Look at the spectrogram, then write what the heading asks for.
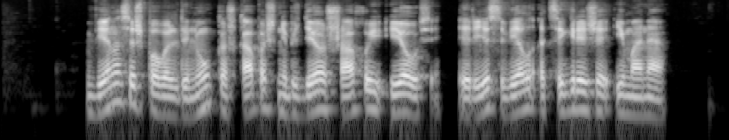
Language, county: Lithuanian, Tauragė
